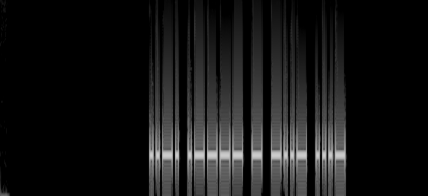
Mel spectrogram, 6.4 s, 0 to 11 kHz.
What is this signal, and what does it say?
Morse code, heard as a keyed tone, about 25 wpm, 700 Hz. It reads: F1TXV
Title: DXCC-100 Call Signs - 5 Characters - Repeated 2x - 25wpm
